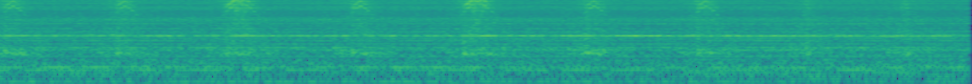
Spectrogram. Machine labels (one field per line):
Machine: slide rail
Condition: normal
